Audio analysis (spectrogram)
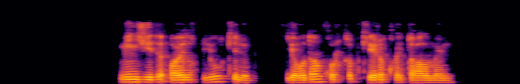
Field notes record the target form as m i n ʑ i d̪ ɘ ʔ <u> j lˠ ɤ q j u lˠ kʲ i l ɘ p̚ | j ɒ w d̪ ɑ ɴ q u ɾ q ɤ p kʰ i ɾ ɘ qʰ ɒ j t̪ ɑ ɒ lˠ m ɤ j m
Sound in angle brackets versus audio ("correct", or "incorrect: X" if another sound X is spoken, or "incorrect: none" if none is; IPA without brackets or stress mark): incorrect: ɒ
